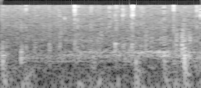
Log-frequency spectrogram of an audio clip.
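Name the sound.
horses' hoofbeats approaching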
